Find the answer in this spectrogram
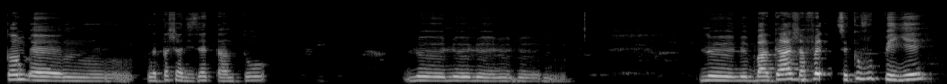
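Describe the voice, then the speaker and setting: Her voice is fairly low and a little mellow, slow, and full of pauses. As a guest on a video call webinar, this young adult former client gives a hesitant, casual testimonial riddled with fillers and restarts, her voice affected by a cold.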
